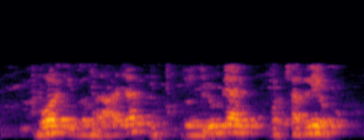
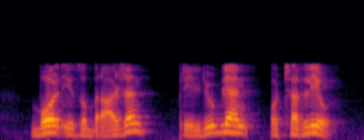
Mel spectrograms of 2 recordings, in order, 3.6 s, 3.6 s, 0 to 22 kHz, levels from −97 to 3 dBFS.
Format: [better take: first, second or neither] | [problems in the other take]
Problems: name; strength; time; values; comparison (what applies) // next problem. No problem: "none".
second | noise reduction (classical method WPE with log-MMSE)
